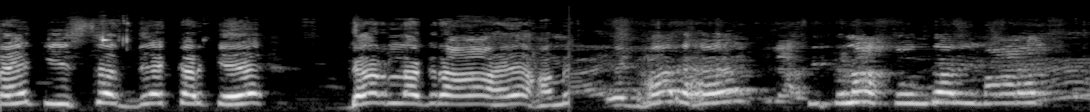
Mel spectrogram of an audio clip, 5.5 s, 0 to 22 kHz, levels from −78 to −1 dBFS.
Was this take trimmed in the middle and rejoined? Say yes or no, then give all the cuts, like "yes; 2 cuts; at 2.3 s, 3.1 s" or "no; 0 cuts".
yes; 1 cut; at 2.8 s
